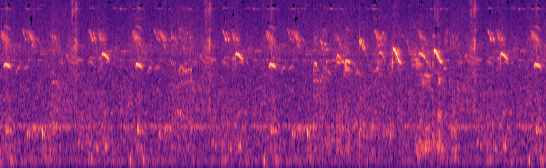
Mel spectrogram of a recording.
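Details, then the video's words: Red avadavats (Amandava amandava) while eating give thin, high chirps and squeaky notes scattered irregularly over a soft, steady background hiss. "Red Avadavat eating and sound"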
